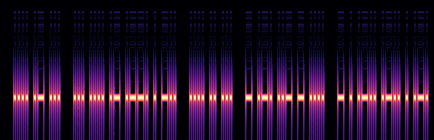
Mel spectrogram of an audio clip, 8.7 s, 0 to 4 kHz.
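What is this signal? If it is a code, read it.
Morse code, heard as a keyed tone, about 30 wpm, 550 Hz. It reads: HAS SHAPED HIS TRUTH TELLER
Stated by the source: Morse code practice of news headlines at 30 wpm, preceded by vvv.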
